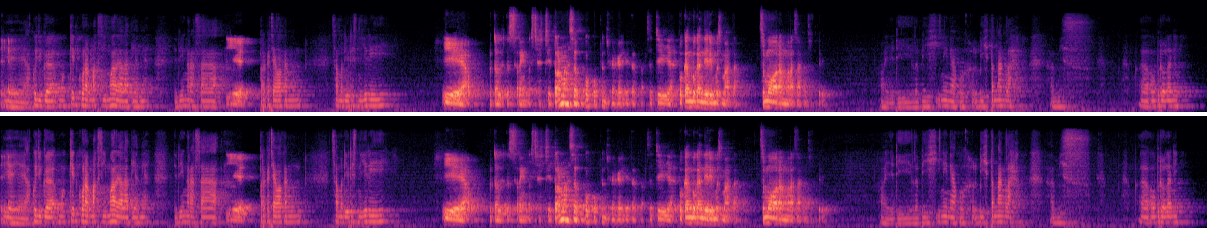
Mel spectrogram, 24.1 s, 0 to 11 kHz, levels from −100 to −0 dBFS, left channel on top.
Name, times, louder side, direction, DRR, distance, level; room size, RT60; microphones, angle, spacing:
voice 1, 0.0-4.7 5.2-6.0 6.3-7.7 10.8-11.1 17.6-21.8 22.5-23.5, right 2 dB, 75° right, 6 dB, 2.4 m, -38 dB
voice 2, 4.5-4.9 8.8-9.5 9.8-14.8 15.2-16.5, left 1 dB, 20° left, 7 dB, 1.5 m, -28 dB
24.0 x 20.0 x 6.3 m, 1.0 s
head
